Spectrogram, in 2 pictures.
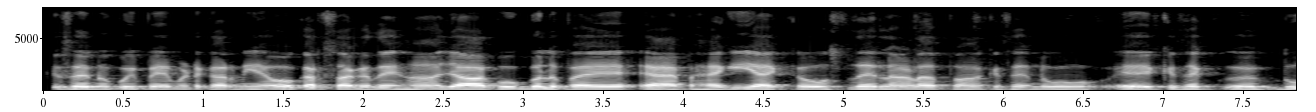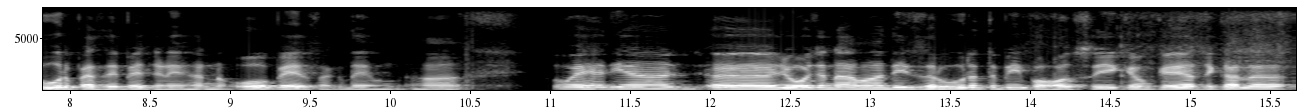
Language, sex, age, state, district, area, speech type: Punjabi, male, 45-60, Punjab, Fatehgarh Sahib, rural, spontaneous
